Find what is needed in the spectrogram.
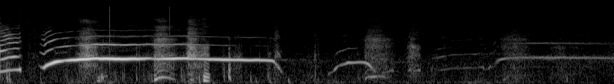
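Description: A woman's long, high-pitched held scream, about two and a half seconds, as she skis downhill for the first time in years, followed by a second quieter held cry near the end.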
